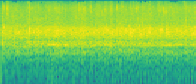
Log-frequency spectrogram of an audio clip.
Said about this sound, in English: We're going to cheer you on.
